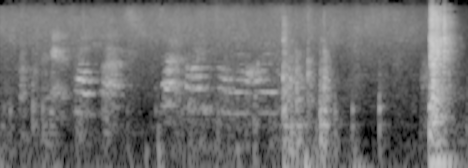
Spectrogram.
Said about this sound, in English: Can you shut the door behind you, please?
